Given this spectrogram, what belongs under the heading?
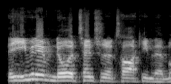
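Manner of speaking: usual speaking voice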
